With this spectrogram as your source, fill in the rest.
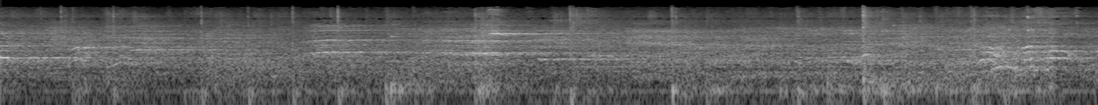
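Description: Sneakers squeak on a hard floor.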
